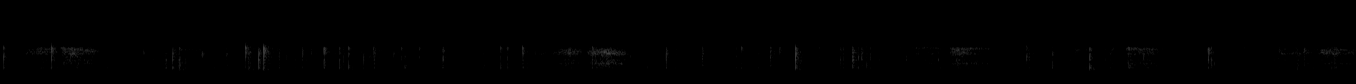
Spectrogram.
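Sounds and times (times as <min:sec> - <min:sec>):
fireplace crackling: 0:00.0 - 0:13.5
breathing close to the right ear in a bath: 0:00.1 - 0:02.7, 0:05.2 - 0:06.5, 0:09.1 - 0:13.5.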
